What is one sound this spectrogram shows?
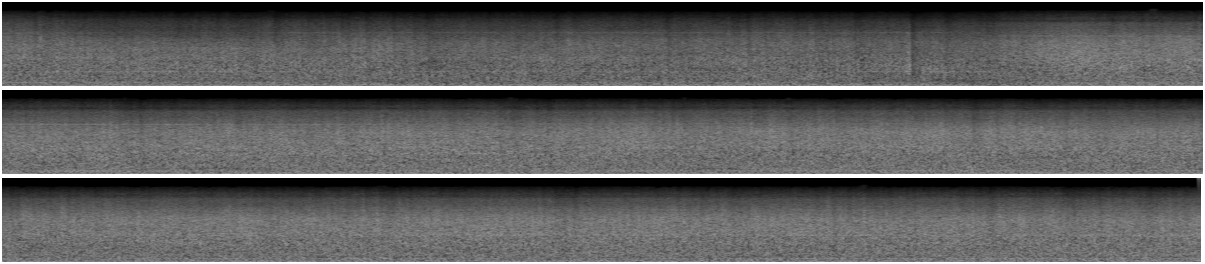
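A motorcycle engine drones steadily at high speed.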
